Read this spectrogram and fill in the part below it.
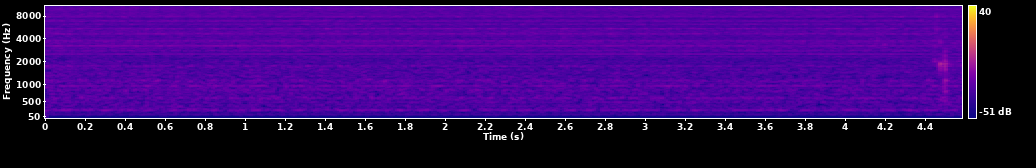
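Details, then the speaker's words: Frigidaire Gallery FGIH3047VFB induction range, about two years old, mic held up to the cooktop: steady even electrical buzz with faint whine from every induction coil under power, like angry mosquitoes; not a single faulty coil. "you can hear that buzzing and you can hear that buzzing you can hear that buzzing from every single one of the coils so it's not just one coil that's loud"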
